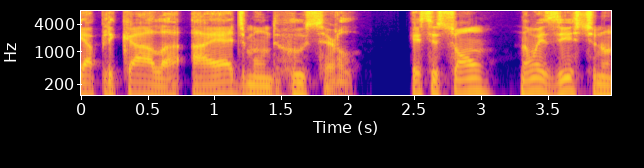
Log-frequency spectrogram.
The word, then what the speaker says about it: Husserl: e aplicá-la a Edmund Husserl. Esse som não existe no nome dele. Escreve-se com U simples e pronuncia-se com U simples, algo como Serl, com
